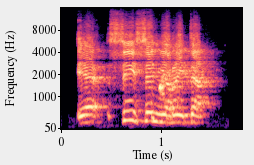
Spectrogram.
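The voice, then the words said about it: Put-on Scottish accent. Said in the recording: “He says in a Scottish accent”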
